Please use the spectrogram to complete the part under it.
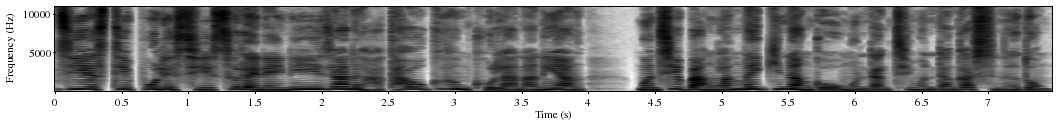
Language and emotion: Bodo, fearful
